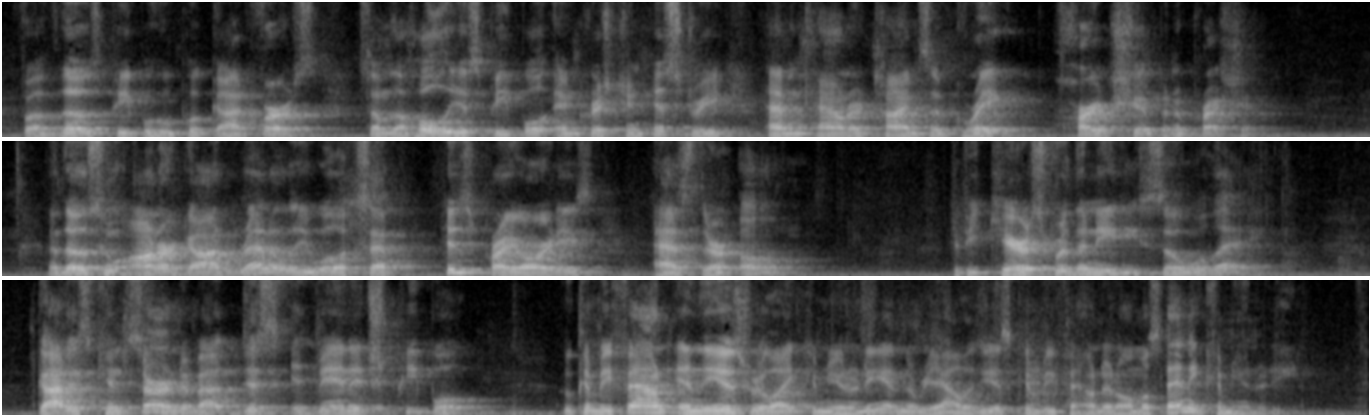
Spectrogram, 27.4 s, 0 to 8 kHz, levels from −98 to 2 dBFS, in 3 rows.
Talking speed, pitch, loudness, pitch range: 155 wpm, 135 Hz, -31 LUFS, 120-160 Hz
